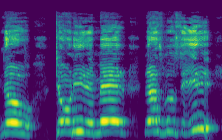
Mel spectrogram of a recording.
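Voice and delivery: high, loud alarmed pleading; panicked plea. Retold or imitated. To his friend about to eat it, a panicked high plea.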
